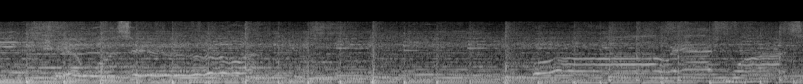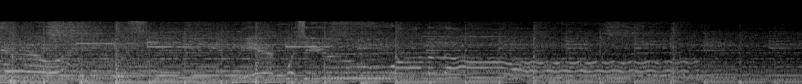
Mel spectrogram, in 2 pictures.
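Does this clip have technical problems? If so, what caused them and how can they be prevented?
Yes. There's clock drift between sender and receiver running through the whole clip: the sending device's audio clock is ahead of the receiver's by roughly 4 percent, so samples arrive faster than they're played out and the jitter buffer keeps creeping fuller. The receiver has to keep trimming to stop the backlog from growing. Preventing it comes down to having the receiver resample against the sender's actual rate rather than trusting nominal clocks.

That trimming is what you hear as repeated timing corrections from about 1.58 s to 16.00 s. The receiver drops short slices to keep pace, which effectively runs the audio at about 105 percent speed. The cuts all go the same way but land at uneven spacing. It's the same fix: smooth drift compensation through continuous resampling avoids these discrete cuts. 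The call path itself is G.722 at 64 kbps, and nothing above 8 kHz comes through, which fits the codec's 16 kHz sampling rate.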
